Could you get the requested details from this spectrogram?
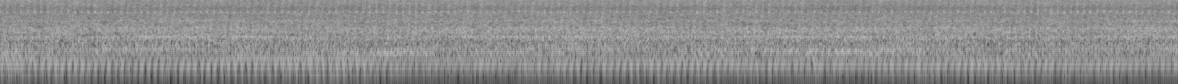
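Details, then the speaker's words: Honda small engine on a water pump after clearing a clogged carburetor float-bowl jet that caused the no-start (fuel shut-off valve still leaks): steady, even drone at constant speed with no misses, surging or hunting; normal running. "Well, that's why it wasn't running. The jet was clogged up in the float bowl."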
